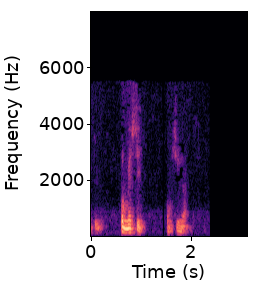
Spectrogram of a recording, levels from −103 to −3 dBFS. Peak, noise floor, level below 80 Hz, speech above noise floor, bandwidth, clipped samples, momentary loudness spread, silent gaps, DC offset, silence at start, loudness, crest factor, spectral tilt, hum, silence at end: -4 dBFS; -41 dBFS; -72 dBFS; 21 dB; 4.7 kHz; under 0.1%; 23 LU; none; under 0.1%; 0.1 s; -22 LUFS; 20 dB; -12.5 dB/octave; none; 1.2 s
